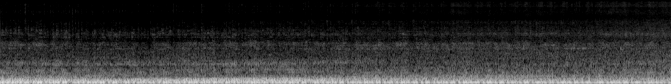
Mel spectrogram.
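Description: A Ford F-series truck with a dump bed and a rusty super cab idles close by, its engine giving a steady, low rumble with a slight clatter and no change in pace.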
